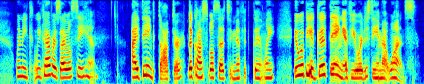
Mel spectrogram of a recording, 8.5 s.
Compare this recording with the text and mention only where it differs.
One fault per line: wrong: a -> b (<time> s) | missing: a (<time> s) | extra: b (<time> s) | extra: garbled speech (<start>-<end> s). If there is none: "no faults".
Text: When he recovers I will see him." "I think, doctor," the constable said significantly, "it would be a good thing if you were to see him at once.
no faults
